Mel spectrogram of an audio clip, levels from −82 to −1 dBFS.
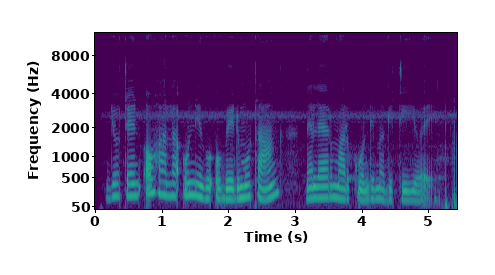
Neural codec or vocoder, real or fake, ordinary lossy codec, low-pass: none; real; none; none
